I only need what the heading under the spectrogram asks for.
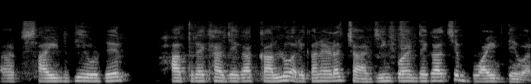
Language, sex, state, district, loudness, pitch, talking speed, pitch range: Bengali, male, West Bengal, Jhargram, -22 LUFS, 155 Hz, 190 wpm, 150-160 Hz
